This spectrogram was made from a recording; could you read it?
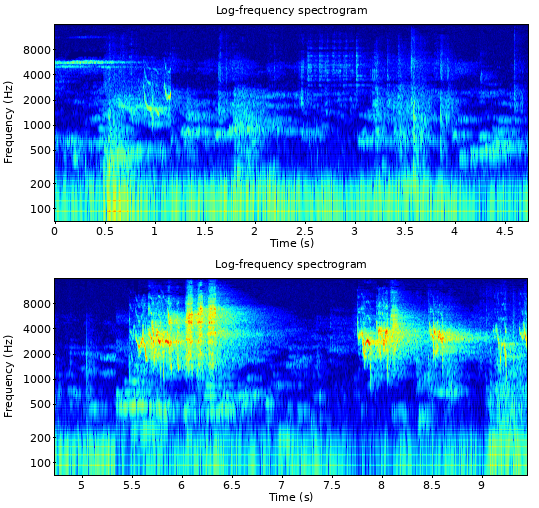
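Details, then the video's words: Budgerigar chirping: quiet, scattered twittering for about five seconds, then two loud, harsh, buzzy bursts of chatter, each lasting roughly a second, with a shorter squawk at the end. "budgie chirping sound"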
